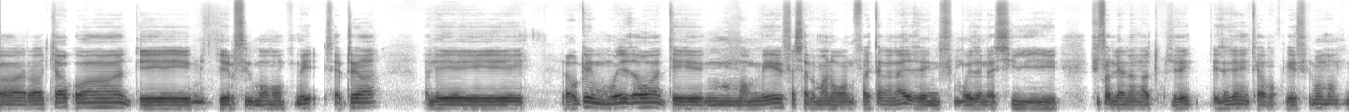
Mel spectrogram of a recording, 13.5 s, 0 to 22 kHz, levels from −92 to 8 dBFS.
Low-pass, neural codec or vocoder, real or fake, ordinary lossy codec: none; codec, 44.1 kHz, 3.4 kbps, Pupu-Codec; fake; none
